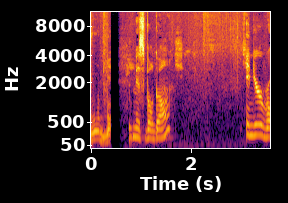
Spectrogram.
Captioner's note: speaking French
